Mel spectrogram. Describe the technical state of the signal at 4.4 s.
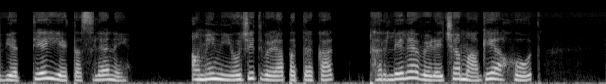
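At 4.4 s the speech sits inside a stretch of low bit depth with noise shaping. It runs from 4.12 s to the end. The signal is reduced to about 9 bits. The rounding error is fed back and pushed upward in frequency. The result is a steady, thin hiss, roughly 30 dB below the speech, that climbs toward the top of the band.

The speech is also muffled and hoarse, with nothing above 12.1 kHz. The codec damage is plainly audible. This is likely Opus compression at around 16 kb/s in its hybrid speech mode. That mode trims the top of the spectrum and roughens the voice.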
